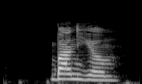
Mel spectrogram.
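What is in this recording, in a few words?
"банйӧм", Komi-Zyrian, female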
